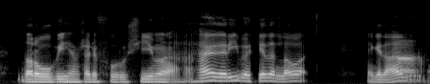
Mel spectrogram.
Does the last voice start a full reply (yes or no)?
no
